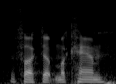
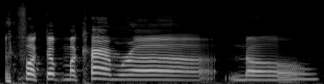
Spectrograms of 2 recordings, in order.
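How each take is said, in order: First: Said in the usual way. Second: High, drawn-out mock lament; hammed-up cry of dismay, stretched out; mock wail. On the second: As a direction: wail it slowly in exaggerated despair. Mock lament over broken camera.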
